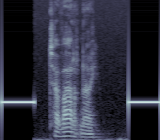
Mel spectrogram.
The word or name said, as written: tafarnau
